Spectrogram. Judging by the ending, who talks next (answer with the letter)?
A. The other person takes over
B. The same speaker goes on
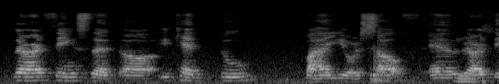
B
